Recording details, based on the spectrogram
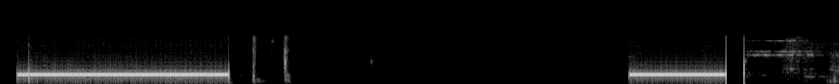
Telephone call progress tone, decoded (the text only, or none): ringback tone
